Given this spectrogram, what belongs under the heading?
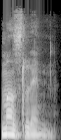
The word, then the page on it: muslin: British English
